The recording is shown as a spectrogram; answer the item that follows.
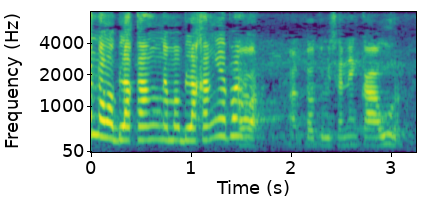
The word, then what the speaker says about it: Kaur: belakang Nama belakangnya apa Kaur Kaur Kaur dibacanya chord kord ertinya apa konsep Princess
